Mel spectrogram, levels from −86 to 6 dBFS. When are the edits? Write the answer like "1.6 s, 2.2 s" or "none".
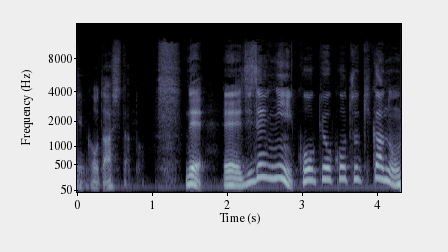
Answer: none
